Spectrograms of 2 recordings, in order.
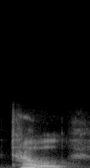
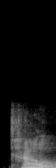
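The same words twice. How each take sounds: First: It is said in a received pronunciation accent. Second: It is said in an East London Cockney accent. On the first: "with my received pronunciation, I say towel, terribly B B C" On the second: "She she says towel"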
